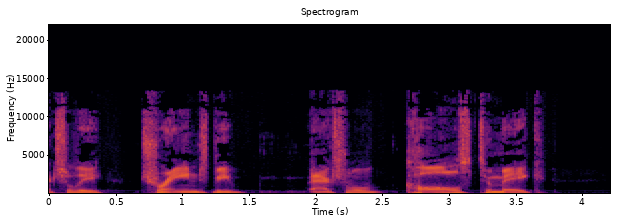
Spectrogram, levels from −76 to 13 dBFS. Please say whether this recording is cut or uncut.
cut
